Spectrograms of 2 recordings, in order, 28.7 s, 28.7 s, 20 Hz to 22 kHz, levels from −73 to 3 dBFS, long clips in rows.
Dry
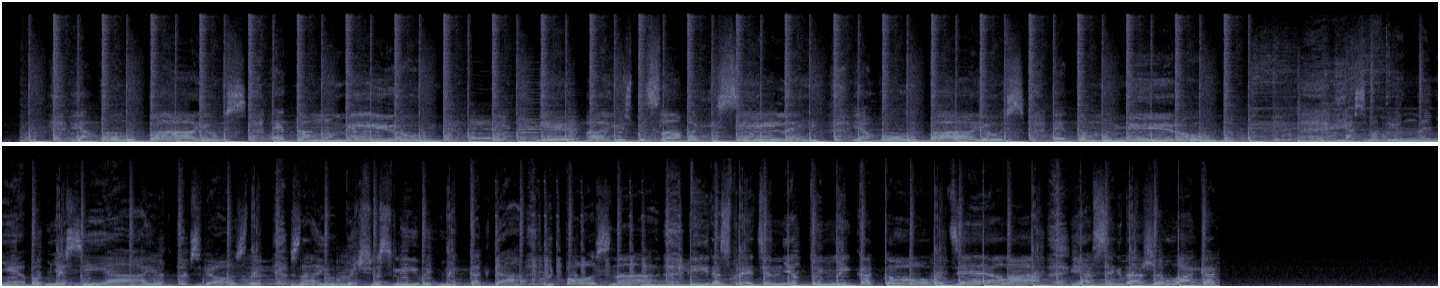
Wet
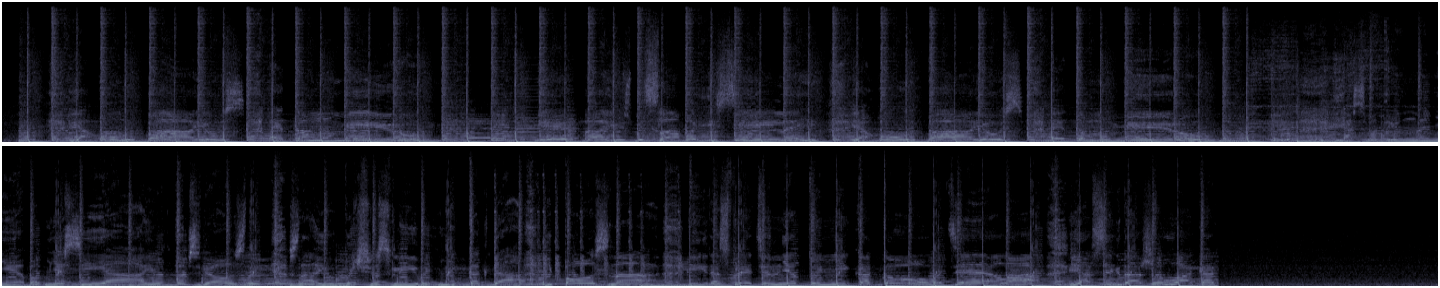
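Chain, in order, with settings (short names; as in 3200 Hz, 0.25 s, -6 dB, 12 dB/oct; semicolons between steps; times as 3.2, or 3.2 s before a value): compressor, threshold -32 dBFS, peak gain reduction 9.5 dB; pitch shift +1 st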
